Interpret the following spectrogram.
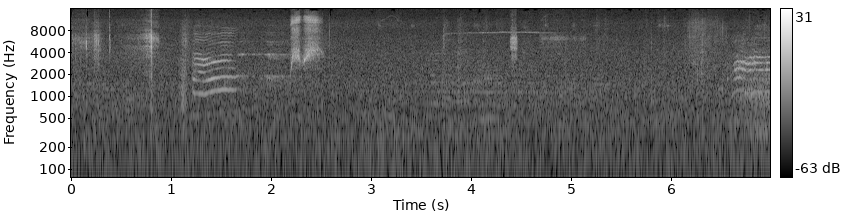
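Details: Stray cat family in a neighbourhood, fed every day by locals; a few short meows near the start and a fainter one at the end, with clicks, rustling and a quiet stretch between.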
